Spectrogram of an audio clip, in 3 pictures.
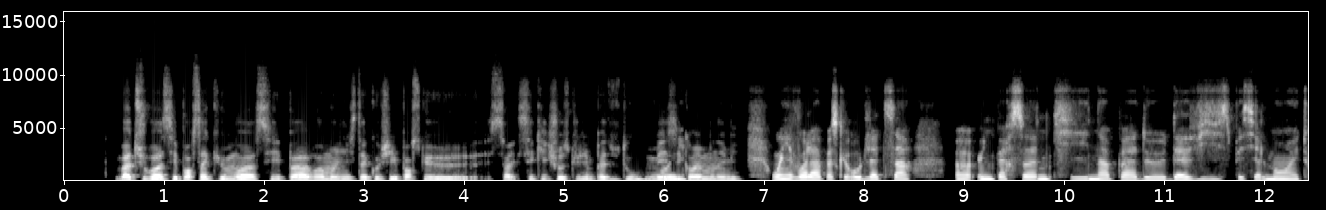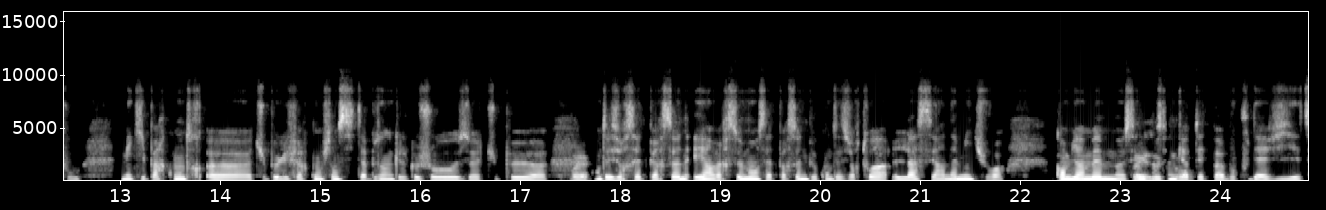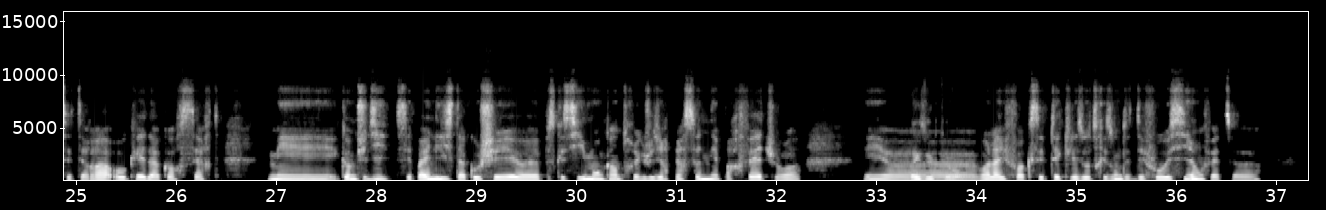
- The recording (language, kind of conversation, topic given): French, unstructured, Quelle qualité apprécies-tu le plus chez tes amis ?
- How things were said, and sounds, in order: drawn out: "heu"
